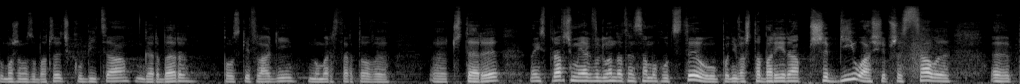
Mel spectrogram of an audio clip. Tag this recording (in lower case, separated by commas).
speech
